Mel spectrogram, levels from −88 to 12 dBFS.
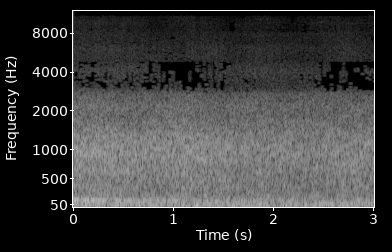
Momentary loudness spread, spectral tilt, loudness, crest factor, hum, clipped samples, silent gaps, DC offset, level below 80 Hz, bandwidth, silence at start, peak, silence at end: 4 LU; -7.5 dB/octave; -24 LUFS; 14 dB; none; under 0.1%; none; under 0.1%; -30 dBFS; 11 kHz; 0 s; -8 dBFS; 0 s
